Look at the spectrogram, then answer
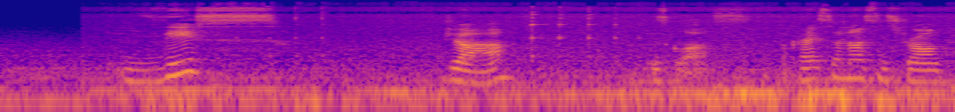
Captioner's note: fingernails ting on glass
